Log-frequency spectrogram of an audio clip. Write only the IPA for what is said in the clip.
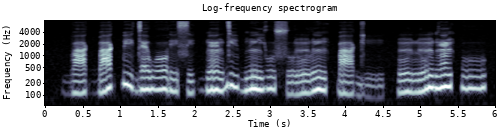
b a˨ ɡ͡b a˨˦ k͡p i˦˨ d ɛ˧ w o˧ ɾ i˨ s i˨˦ ɡ͡b ɛ̃˦ d i˦˨ b ĩ˧ j u˧ s u˨ ɾ ũ˧ l ĩ˦ k͡p a˧ ɡ i˨ | ũ˨ n ũ˨˦ ɡ ɛ̃˦ k͡p u˦

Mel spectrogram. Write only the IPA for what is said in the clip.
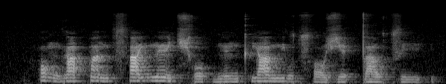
h ɔ˥˧ ŋ ɡ a˦ ʔ p ã˥˧ n t͡sʰ a˦ j n̪ ẽ˥˧ t͡ɕʰ o˨ ʔ ɡ ẽ˧ ŋ pʰ j a˦ n̪ j u˧ t͡sʰ ɔ˨˩ ɕ e˨ ʔ t̪ a˧ w t͡s i˨ ʔ

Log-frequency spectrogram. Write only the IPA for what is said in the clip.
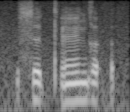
s ə tʼ ɛ̃ ɡ ɐ ʔ

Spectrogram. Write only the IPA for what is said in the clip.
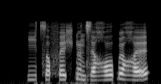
i t͡s ʌ f ɛ ʃ ɗ ə̃ d͡z ɛ ʁ o ɓ œ ʁ ɛ

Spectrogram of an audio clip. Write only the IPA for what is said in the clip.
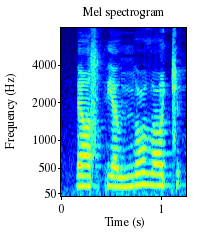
ɛ sˤ pʲ a u̯ ɲ u ðˤ ø c

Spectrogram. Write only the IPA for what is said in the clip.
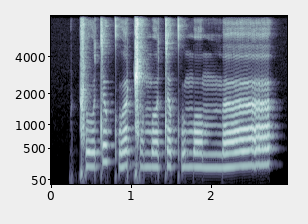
ǁ u t ɯ kʷʼ œ ɡ͡ǁ ə m ʊː t ə kʷʼ ɯ m oː mː œː

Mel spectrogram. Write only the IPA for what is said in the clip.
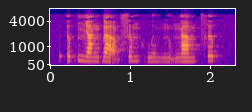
ʔ ə˦˥ p̚ ɲ a˧ ŋ ɗ a̰ː˧˨ m s ə˧ m h w ə̤˨˩ m n ṵ˧˨ ŋ a˧ m t̪ʰ ə˦˥ p̚

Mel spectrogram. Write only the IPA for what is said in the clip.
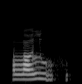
lˠ ʌ l u f

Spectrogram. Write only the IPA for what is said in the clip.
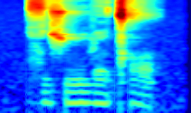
z i ʃ ũː β ɛ ǀʰ ɔ

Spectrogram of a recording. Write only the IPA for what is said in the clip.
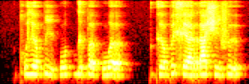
kʷʼ i lʲ ɔ p i | w ə kʷ ɡ ɪ p ə | w ə | kʲ ɔ p ʏ xʲ a r a ʃ i f ʉ

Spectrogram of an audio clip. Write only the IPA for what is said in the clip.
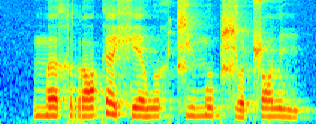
m ɜ x r ɒ k ɛ xʲ ɛ w ʊ x t͡ɕ i m ʊ b ɕ ʊ ʈ͡ʂ ɔ l i

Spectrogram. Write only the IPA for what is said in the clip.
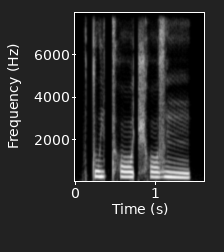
t u j tʰ ɔ t͡ʃʰ ɔ z ĩ

